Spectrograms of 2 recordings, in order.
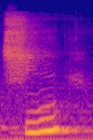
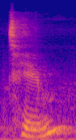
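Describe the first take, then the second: First: The first sound is a 'ch' sound. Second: The first sound is a plain 't' sound. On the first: The speaker calls it wrong. "o ch de tia, que a gente fala em Tim" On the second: The speaker calls it right. "mas no inglês é Tim"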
